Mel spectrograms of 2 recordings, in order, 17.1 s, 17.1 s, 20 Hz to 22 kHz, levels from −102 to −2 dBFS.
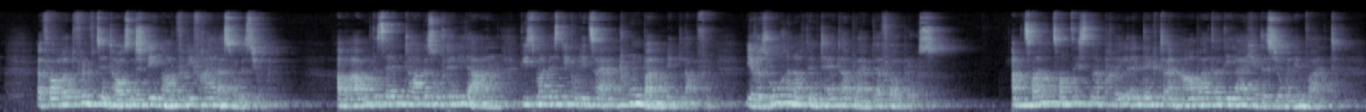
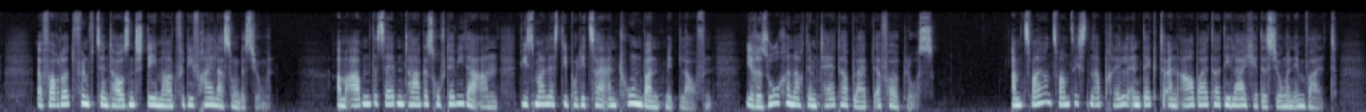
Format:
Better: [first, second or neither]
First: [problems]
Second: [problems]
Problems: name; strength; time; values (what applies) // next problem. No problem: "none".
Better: second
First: room echo; noticeable; dies away in 0.9 s // off-mic speech; somewhat distant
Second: none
